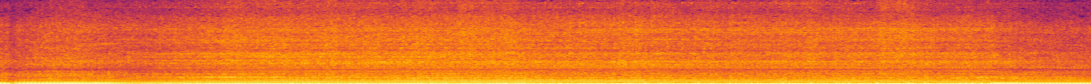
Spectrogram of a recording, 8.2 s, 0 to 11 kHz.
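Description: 2006 Ducati Monster 620's air-cooled L-twin engine under way. The revs climb in the first second, then the engine runs at steady revs, and the note shifts near the end.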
